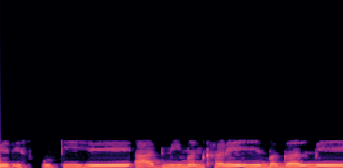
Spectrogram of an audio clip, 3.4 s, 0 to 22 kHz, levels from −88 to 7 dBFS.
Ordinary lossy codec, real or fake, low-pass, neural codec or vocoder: none; real; 3.6 kHz; none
